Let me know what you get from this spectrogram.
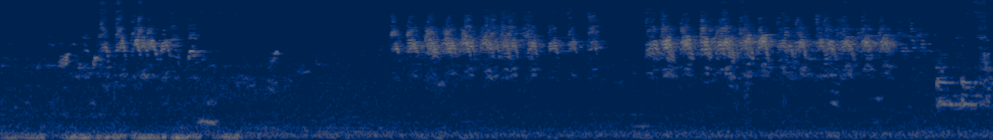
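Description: A flock of small birds chirping in quick, dense runs, with two long spells of chatter in the second half.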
